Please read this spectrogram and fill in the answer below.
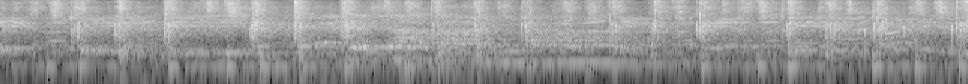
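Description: Capoeira roda music: berimbaus, pandeiro and atabaque drum with handclaps keeping a steady beat, under group call-and-response singing.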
